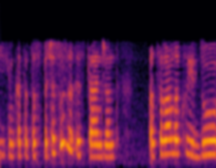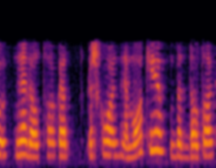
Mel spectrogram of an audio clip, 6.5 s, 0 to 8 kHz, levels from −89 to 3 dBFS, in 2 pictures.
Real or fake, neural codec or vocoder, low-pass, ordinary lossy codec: fake; codec, 16 kHz in and 24 kHz out, 1 kbps, XY-Tokenizer; 7.2 kHz; AAC, 16 kbps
